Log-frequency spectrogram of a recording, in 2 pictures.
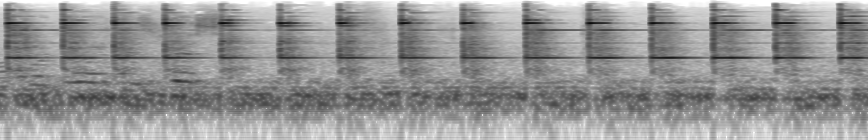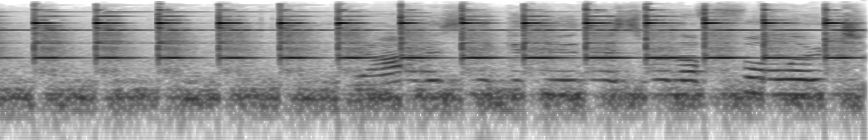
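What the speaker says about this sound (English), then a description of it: "I just use like a little hammer that's got kind of a real thin peen on it" A small hammer with a thin peen strikes a metal leaf at a fast, steady rhythm during a blacksmithing demonstration. The close, sharp metallic taps ring with a clear high tone and continue without a break throughout.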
